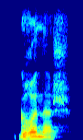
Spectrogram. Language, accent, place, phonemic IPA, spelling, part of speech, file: French, France, Lyon, /ɡʁə.naʃ/, grenache, noun, LL-Q150 (fra)-grenache.wav
- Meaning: grenache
